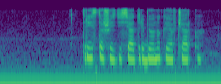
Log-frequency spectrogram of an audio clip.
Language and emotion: Russian, neutral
